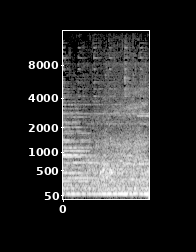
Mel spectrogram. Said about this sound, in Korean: 가게는 역에서 멀지 않아 열차가 지날 때마다 경적이 잘 들렸다.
